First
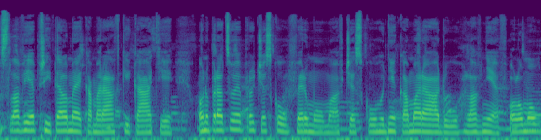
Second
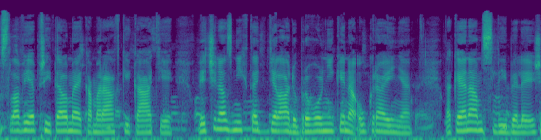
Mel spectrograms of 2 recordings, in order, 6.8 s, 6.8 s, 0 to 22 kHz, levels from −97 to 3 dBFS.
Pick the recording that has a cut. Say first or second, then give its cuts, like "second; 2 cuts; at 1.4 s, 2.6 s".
second; 2 cuts; at 2.4 s, 5.6 s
